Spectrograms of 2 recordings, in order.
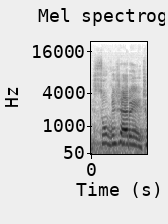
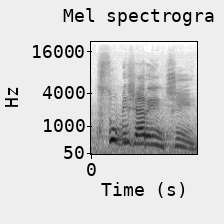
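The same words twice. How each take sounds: First: Said in the usual way. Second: "Subgerente" stretched slowly, sound by sound; drawn-out word. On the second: Shown as a demonstration. Teacher introduces a new word to pupils, drawn out slowly. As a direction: draw out "Subgerente" for the class.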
